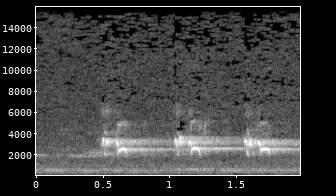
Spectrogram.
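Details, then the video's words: Song thrush singing: one clear whistled phrase with a bright flourish, repeated three times in quick succession, about half a second apart, over quiet background. "Śpiewak (Turdus philomelos / song thrush)"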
